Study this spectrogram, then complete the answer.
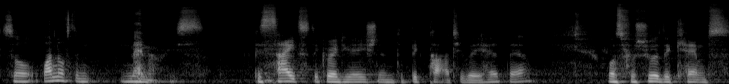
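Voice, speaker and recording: Speaking at a moderate pace with long, frequent pauses, a man with a German accent uses a medium pitch, ordinary pitch variation and a somewhat breathy sound. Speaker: school alumnus and business owner. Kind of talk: interview. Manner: halting.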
